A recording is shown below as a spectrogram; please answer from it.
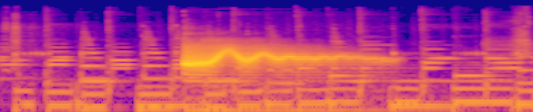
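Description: Children's background music of short repeated notes, with a loud cartoon 'boing' sound effect about a second and a half in whose pitch wobbles up and down as it fades over about a second and a half.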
